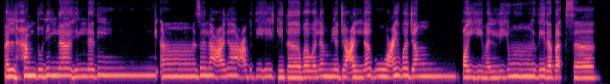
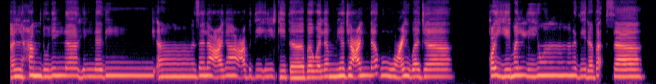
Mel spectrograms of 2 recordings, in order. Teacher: we will do sakt after the word عوجا, and then without taking a new breath, we will continue with second ayah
